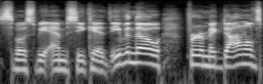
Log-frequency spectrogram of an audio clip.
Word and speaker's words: M.C. Kids: I've been calling it McKids until I read the manual and it said MC Absolutely. Kids, and it's like in parentheses EMMCEE.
